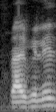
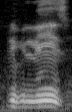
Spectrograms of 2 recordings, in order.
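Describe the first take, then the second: First: The first vowel sounds like 'eye'. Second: The first vowel is a short 'i'. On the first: The speaker calls it wrong. "नहीं" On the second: The speaker calls it right. "है"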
